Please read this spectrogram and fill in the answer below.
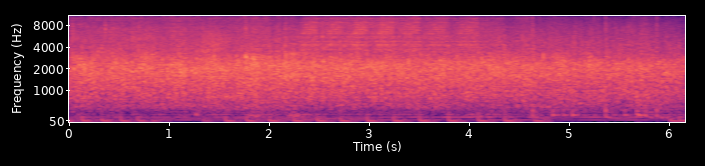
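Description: Studio audience applauding steadily over background music with a regular low beat.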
